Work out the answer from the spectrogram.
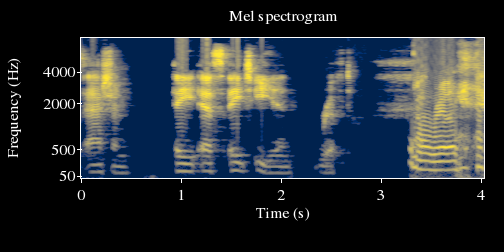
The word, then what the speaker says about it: Ashen: I always pronounced it with a T for some reason, but it's Ashen, A-S-H-E-N, Rift.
